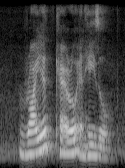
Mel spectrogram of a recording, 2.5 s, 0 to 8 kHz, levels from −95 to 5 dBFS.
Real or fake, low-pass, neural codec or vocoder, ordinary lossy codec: fake; 7.2 kHz; autoencoder, 48 kHz, 128 numbers a frame, DAC-VAE, trained on Japanese speech; none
